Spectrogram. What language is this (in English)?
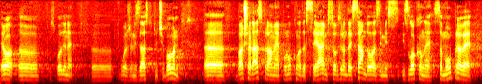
Croatian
